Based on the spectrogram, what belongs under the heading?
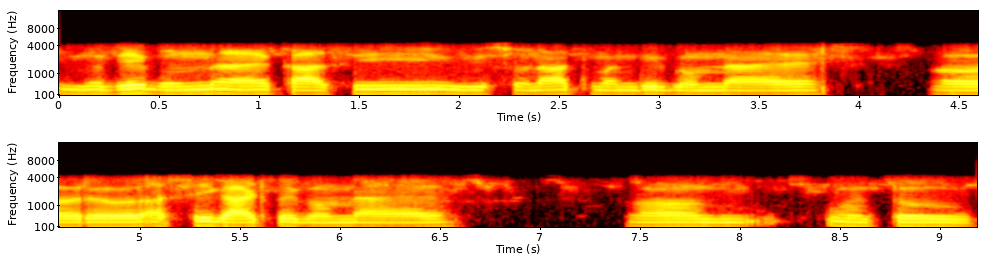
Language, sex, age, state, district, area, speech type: Hindi, male, 30-45, Uttar Pradesh, Mau, rural, conversation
